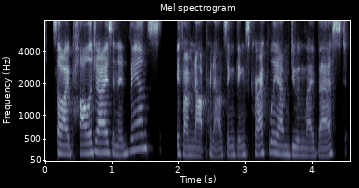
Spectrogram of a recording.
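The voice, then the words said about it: American English accent. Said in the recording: “I'm using my American accent because I speak American English”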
